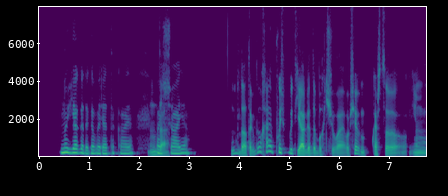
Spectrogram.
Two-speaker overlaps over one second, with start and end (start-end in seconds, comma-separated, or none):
none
